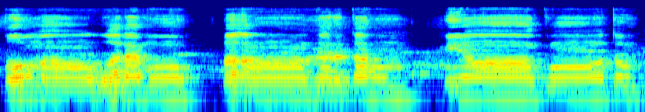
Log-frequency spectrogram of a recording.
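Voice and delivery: hide the ن of کنتم in a held nasal hum; drawn-out recitation, the n in اانذرتهم softened into nasalisation; ikhfa with ghunna. Shown as a demonstration. Teacher gives examples of true ikhfa, hidden nasal noon. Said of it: "غنے کے ساتھ اور اخفا کے ساتھ پڑھیں گے".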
